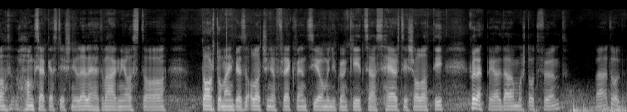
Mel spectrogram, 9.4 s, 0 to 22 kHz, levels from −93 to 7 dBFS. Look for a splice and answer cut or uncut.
cut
